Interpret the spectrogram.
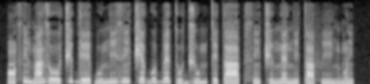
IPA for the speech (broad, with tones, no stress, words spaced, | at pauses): ɔ̃˨sĩ˧bã˨˦ zoː˧t͡ʃɨ˦ɡeː˨ɓu˨ ni˧zĩ˦ t͡ʃɛ˦ɡʷɨ˦bɛ˦tu˨ d͡ʒu˦mte˦taː˦p sĩ˨t͡ʃɨ˧ŋɛ˦˨n i˨ta˨fiː˦˨ŋ ɡʷĩ˧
